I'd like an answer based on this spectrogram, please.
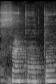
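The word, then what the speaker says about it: cinquante ans: So here, 50 ans sounds like one word, like it's all attached.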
